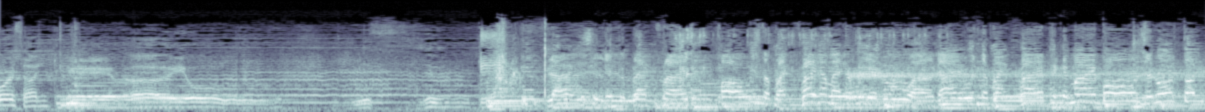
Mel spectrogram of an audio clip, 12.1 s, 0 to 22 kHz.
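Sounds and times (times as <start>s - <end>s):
fly buzzing: 1.6s - 12.0s.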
